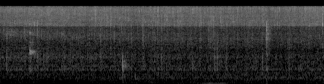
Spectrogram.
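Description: Chopped onions sizzle and crackle in hot oil in a pan, a close, steady fry for making a masala egg omelette, with light stirring clicks now and then and no talking.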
